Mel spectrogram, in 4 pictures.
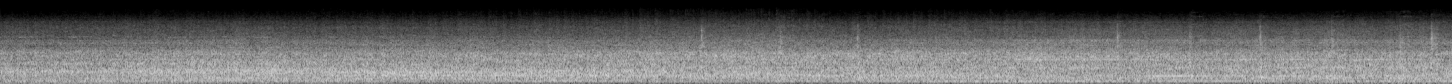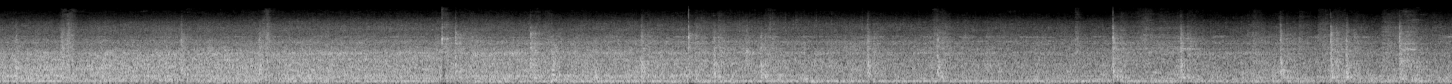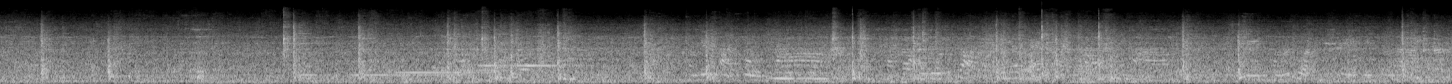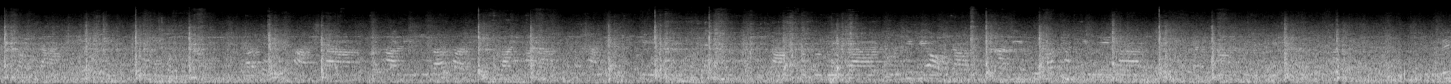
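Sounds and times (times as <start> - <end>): diesel locomotive engine droning: 0.0 - 58.0
train coaches rolling past: 0.0 - 58.0.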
